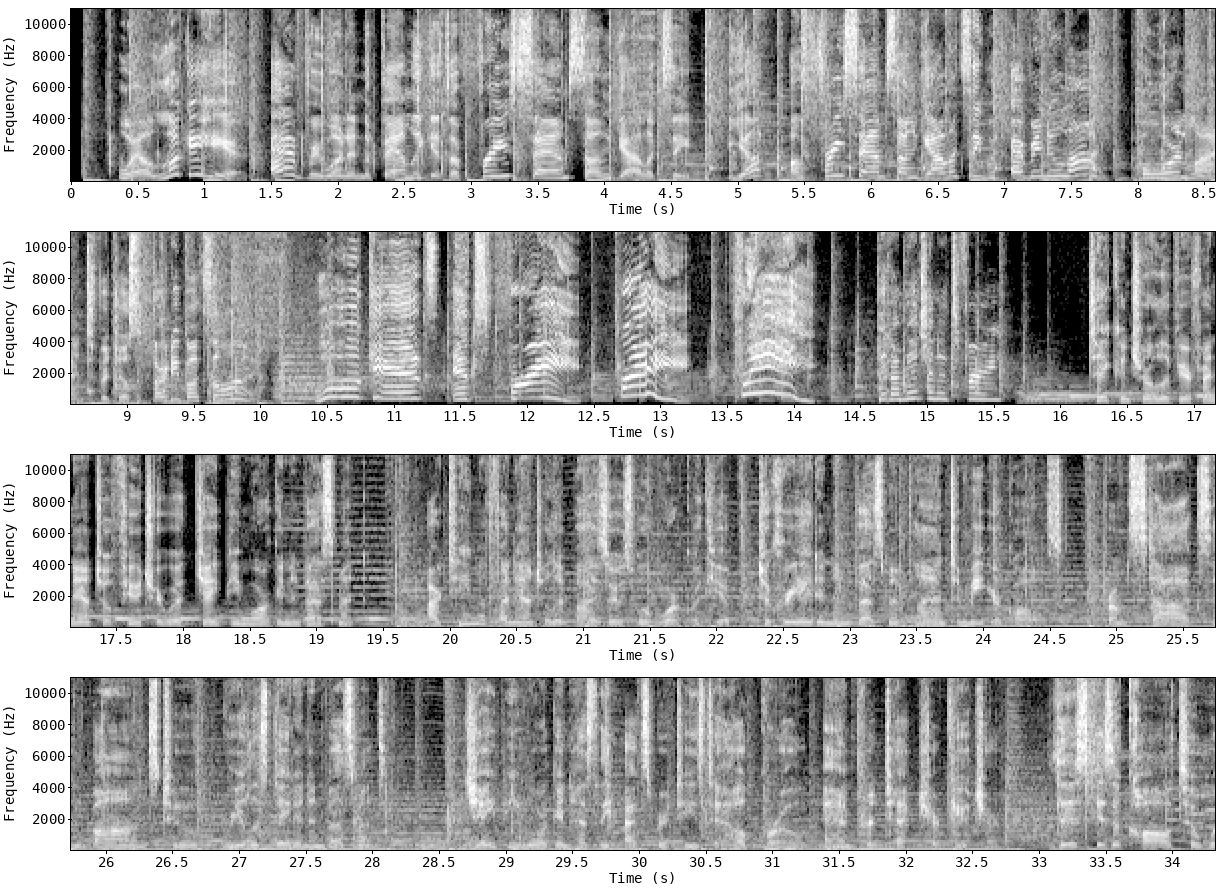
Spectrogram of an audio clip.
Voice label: Commercial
